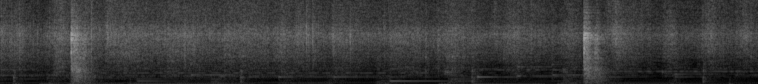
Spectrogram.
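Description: Spices, green onion and ginger-garlic paste sizzling in hot oil in a stainless steel pan while a spatula stirs them, with two sharper scrapes against the pan, about half a second in and again near the end.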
